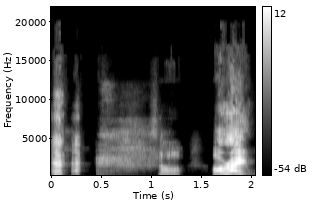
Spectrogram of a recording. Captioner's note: laughing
